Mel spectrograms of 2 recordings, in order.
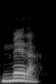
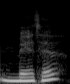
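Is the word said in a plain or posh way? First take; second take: plain; posh. First: The word is said in a plain way. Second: The word is said in an over-posh way. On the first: The speaker calls it right. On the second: The speaker calls it wrong.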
